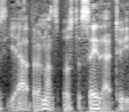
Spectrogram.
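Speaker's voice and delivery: quiet, hushed, confidential whisper. Retelling what the man with the modem said back, quietly. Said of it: "he kind of quietly goes".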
